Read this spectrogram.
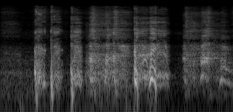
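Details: Girl coughing: a quick run of short cough bursts, then a few longer, throatier coughs.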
